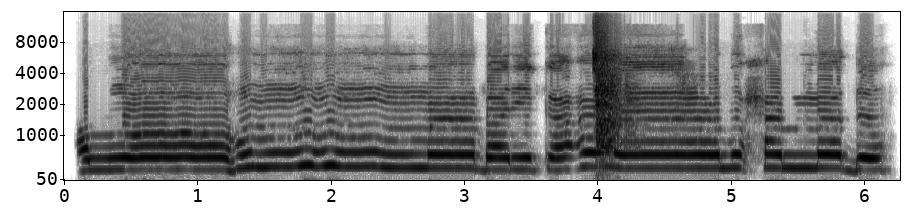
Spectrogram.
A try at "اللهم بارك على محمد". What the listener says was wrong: اللهم بارك على محمد. এখানে একটু টান হবে, বাতে বাতে একটু টান হবে।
